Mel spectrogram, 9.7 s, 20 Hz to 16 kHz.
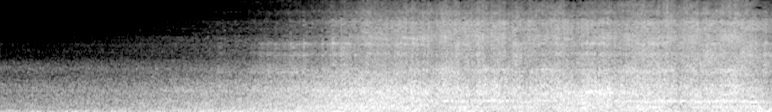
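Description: JR 115-series electric train crossing a steel truss railway bridge, the noise of its wheels and running gear growing louder over the first four seconds as it approaches, then staying loud as the cars pass close overhead.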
